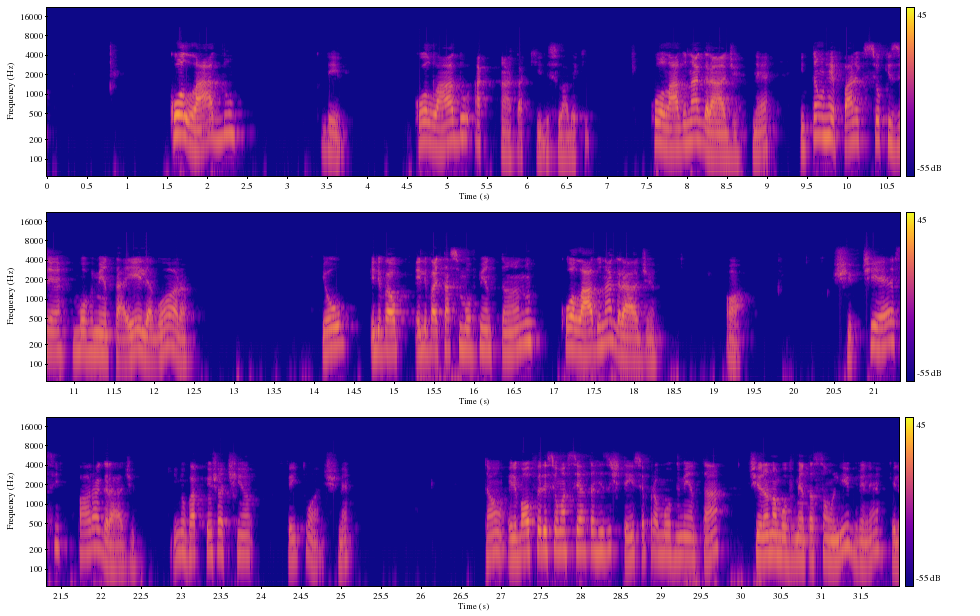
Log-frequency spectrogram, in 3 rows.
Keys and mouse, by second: 0.9 KP_1, 3.1-4.8 middle drag, 4.9 KP_3, 6.0-7.8 middle drag, 8.2-10.0 middle drag, 10.0-11.8 drag, 13.0-14.8 drag, 15.0-16.8 drag, 18.4-20.1 drag, 21.0 shift+s, 23.7 ctrl+z, 26.3-29.2 drag, 29.2 middle click, 30.2 g.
